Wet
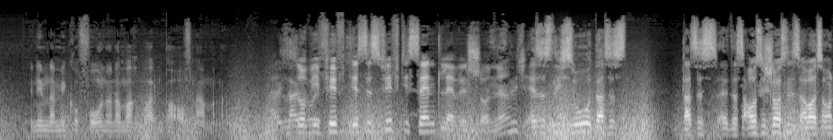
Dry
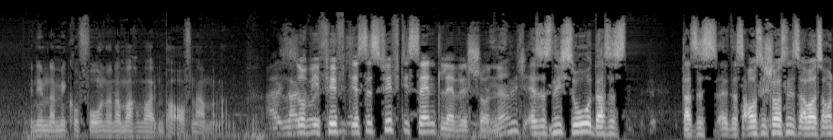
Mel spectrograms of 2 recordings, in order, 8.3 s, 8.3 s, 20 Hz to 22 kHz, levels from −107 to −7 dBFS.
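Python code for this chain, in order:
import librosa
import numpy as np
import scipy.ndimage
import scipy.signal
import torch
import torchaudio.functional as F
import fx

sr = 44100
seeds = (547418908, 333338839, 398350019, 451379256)

y = fx.dmg_wind(x, sr, seeds[0], corner_hz=420.0, level_db=-42.0)
y = y * librosa.db_to_amplitude(5.5)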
